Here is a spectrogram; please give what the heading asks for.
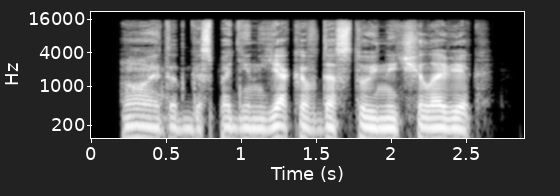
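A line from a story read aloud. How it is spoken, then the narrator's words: Whispered. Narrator (Russian): прошептал Корнелий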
